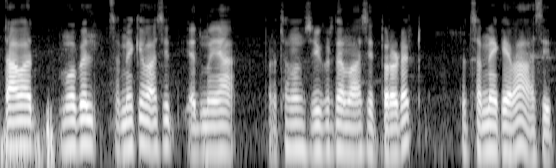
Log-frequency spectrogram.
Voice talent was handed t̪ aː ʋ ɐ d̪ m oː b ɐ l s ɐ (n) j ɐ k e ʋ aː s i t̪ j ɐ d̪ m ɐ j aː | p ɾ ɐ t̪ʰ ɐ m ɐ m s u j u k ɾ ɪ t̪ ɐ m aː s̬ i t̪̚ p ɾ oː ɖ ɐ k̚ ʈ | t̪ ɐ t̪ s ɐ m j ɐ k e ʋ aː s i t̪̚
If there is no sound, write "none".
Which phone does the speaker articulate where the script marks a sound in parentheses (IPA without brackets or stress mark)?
m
